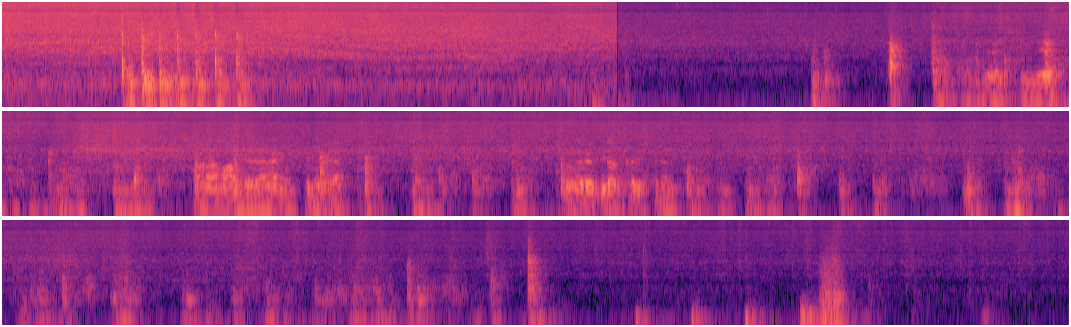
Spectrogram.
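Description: Washed rice poured into hot oil and browned vermicelli in a granite-coated pan, setting off a loud sizzle. About six seconds in the level drops suddenly, and quieter frying follows, with a spoon stirring and clicking against the pan.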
